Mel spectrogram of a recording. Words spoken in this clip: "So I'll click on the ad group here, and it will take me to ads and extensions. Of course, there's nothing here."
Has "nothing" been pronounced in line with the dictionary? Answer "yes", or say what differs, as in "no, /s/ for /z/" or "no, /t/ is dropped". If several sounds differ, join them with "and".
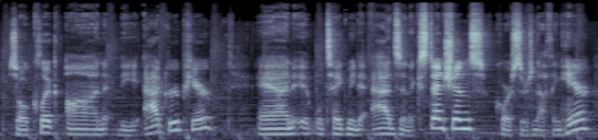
yes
